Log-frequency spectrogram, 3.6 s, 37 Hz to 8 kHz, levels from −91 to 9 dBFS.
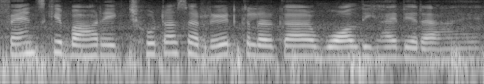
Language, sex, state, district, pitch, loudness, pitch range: Hindi, female, Arunachal Pradesh, Lower Dibang Valley, 210 Hz, -15 LUFS, 195-230 Hz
